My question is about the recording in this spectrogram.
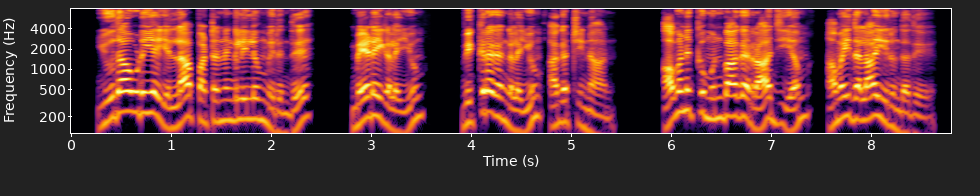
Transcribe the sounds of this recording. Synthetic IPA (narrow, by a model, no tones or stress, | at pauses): juːðaːʋɯɽɐjɐɛlːaːpɐʈːɐnɐŋɡɐɭɪlɯmɪɾɯnd̪ɯ | meːɽɐɪɣɐɭɐjɯm | ʋɪkːɾɐɣɐŋɡɐɭɐjɯmɐɣɐʈrɪna̰ːn | ɐʋɐnɯkːɯmʊnbaːɣɐɾaːd͡ʒɪjɐmɐmɐɪðɐlaːjɪɾɯnd̪ɐðɯ̰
